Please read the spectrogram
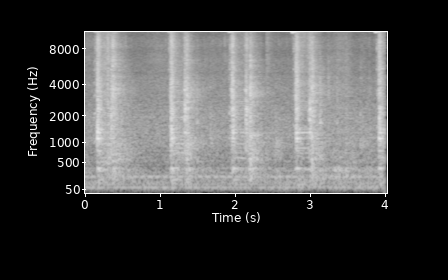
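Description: Sheet-metal chase cap knocking and clanking as it is handled and worked at the collar seam: about six sharp, uneven knocks, each ringing briefly.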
